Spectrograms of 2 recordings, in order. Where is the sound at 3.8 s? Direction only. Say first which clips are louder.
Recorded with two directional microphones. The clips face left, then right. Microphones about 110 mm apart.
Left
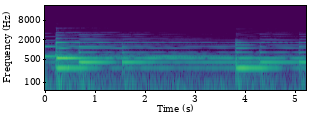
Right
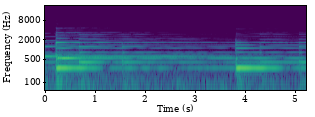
Right 5 dB; 20° right (ahead or behind).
